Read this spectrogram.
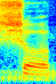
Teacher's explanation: तालव्य स तालू से निकलता है तालव्य मतलब तालू से निकलता है यह है मुर्धन्य स मतलब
